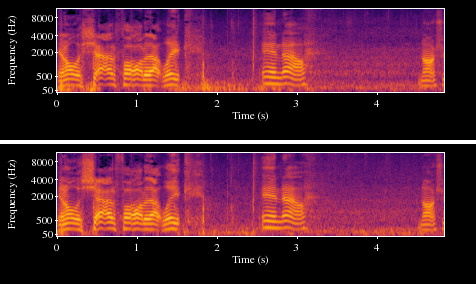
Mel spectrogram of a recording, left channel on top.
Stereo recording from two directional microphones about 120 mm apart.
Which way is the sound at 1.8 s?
65° left (ahead or behind).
